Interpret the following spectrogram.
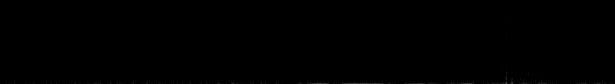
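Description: Near silence with a handful of faint, sharp computer mouse clicks scattered through, as the player acts on his online poker tables.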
